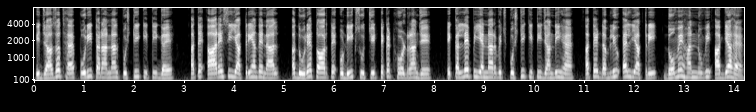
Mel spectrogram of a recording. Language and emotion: Punjabi, neutral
